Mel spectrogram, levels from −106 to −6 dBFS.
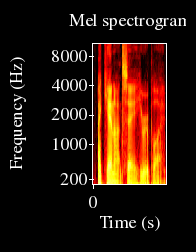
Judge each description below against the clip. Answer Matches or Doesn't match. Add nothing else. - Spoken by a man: Matches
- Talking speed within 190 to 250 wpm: Matches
